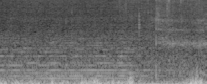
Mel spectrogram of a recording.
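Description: Irregular low rumbling and bumping on the microphone, the kind made by wind buffeting or handling of a phone, with faint sustained tones underneath.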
